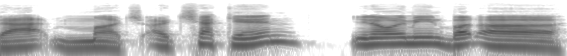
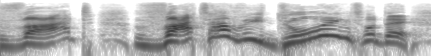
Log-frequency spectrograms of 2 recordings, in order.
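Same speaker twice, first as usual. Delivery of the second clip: higher, louder mock German English; exaggerated German accent; 6 semitones higher, 4 dB louder, slower than usual. Mocking how Germans supposedly talk, heavy German accent. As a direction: overdo the German accent for a laugh. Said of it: "Germans are not like".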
